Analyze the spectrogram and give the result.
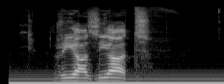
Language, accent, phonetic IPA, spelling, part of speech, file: Persian, Iran, [ɹi.jɒː.zi.jɒ́ːt̪ʰ], ریاضیات, noun, Fa-ریاضیات.ogg
- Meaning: mathematics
